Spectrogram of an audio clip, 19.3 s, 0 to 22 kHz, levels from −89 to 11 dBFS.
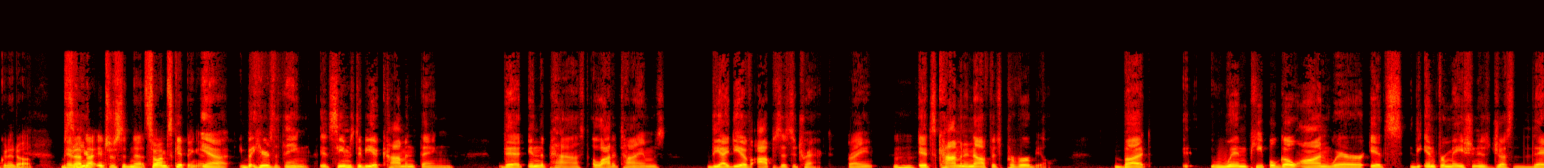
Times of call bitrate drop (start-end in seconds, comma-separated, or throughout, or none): none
